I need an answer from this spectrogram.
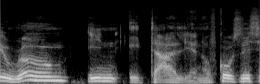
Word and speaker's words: Rome: Well, that's not how we say it in English. And maybe that's how they say it. I'm not sure how they say it in Italian. No. Yeah. Roma. But we're going to give that. In English, we say Rome. Let's see. I don't know. Roma. I've heard that too. Let's see. Rome pronunciation. I've heard many people say Roma. Rome. All right. So in English, it's Rome.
